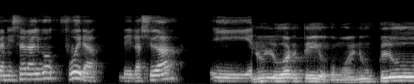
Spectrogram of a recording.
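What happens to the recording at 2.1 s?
At 2.1 s the speech is still in a wrong sample rate section running from 0.0 to 2.52 s. Playback that fits 16 kHz material run at 22 kHz makes it 1.38 times faster and 5.55 semitones higher, sounding hurried and chipmunk-like.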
